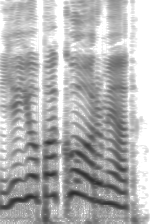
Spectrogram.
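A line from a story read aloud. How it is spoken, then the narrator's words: Exclaimed. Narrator (Russian): воскликнула леди Тьер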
